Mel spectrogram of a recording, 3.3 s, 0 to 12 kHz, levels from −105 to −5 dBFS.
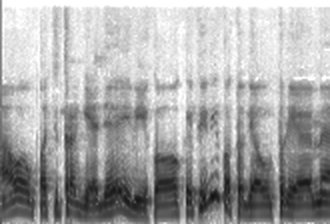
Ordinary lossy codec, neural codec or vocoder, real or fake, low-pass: MP3, 64 kbps; none; real; 10.8 kHz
